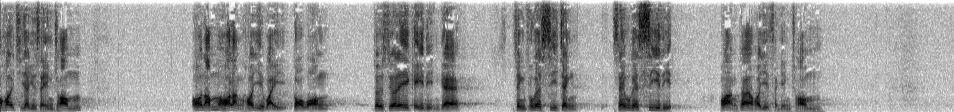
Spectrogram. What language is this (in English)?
Cantonese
